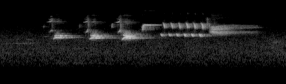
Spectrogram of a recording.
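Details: Two Song Sparrows, one close and one far away, sing a few bright, separate notes, then a rapid run of trilled notes.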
